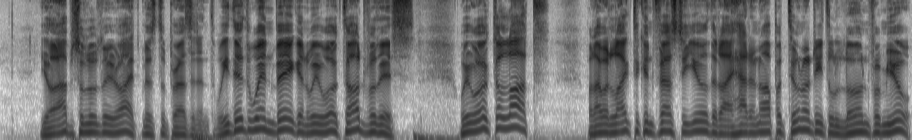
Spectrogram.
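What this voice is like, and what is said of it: Bad put-on Russian accent. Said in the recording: “I will speak as President Vladimir Zelensky in a bad Russian accent.”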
